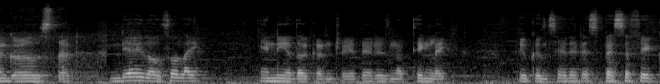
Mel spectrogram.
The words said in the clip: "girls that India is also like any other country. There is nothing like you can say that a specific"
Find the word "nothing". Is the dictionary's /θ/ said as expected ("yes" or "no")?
no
